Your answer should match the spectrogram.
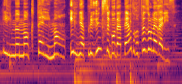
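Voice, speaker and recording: A woman voicing an excitable, cheerful young girl in a French-dubbed children's cartoon, with an expressive, exclamatory delivery. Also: very high-pitched, brisk, music in the background. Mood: bubbly.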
